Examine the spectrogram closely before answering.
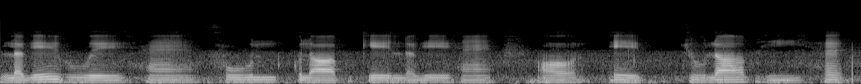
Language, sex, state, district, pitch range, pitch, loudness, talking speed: Hindi, male, Madhya Pradesh, Umaria, 100-110 Hz, 105 Hz, -21 LUFS, 90 wpm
